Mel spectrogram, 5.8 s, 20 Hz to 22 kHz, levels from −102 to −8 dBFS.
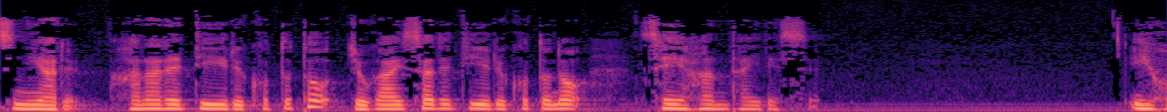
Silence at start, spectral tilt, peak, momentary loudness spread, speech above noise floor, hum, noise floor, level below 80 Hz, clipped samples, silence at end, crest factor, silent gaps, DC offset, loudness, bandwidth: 0 s; -6.5 dB/octave; -16 dBFS; 9 LU; 29 dB; none; -60 dBFS; -64 dBFS; under 0.1%; 0 s; 16 dB; none; under 0.1%; -32 LUFS; 12.5 kHz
